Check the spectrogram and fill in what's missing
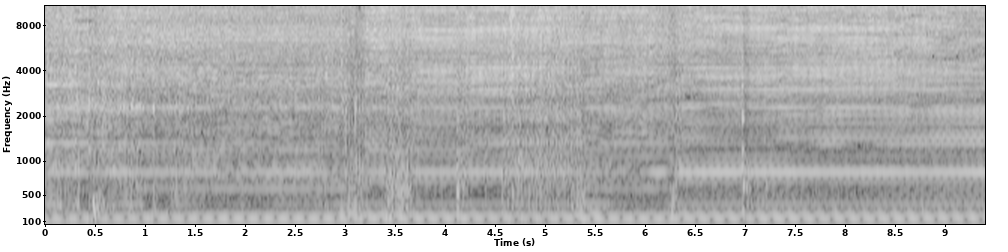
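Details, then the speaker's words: Loud steady motor hum and buzz with rattling throughout: a dental lab vacuum mixer blending die stone with water for model fabrication. "now it's time to mix our dye stone pour in the appropriate amount of water supporting our stone and incorporate to get it started and vacuum mix"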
